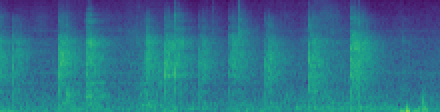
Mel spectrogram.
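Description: Chalk writing on a blackboard: an uneven run of about ten short scratching, tapping strokes as a word is written.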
